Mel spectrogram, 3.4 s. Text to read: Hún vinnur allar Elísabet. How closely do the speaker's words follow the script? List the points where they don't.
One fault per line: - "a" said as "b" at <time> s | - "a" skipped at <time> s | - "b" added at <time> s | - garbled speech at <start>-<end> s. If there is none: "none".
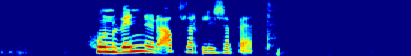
none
